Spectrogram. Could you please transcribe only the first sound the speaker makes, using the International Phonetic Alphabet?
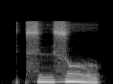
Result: t͡s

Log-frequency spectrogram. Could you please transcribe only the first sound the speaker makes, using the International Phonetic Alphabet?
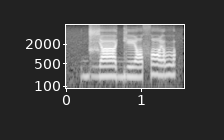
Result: d͡ʑ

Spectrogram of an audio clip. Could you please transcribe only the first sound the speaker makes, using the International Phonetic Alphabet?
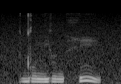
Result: d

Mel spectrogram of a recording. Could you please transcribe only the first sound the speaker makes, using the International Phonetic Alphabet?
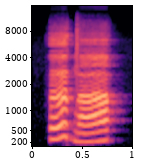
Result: ə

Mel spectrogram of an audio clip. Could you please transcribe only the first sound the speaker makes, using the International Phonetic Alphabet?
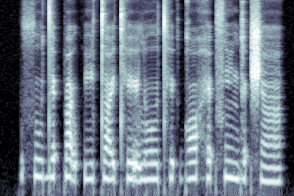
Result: θ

